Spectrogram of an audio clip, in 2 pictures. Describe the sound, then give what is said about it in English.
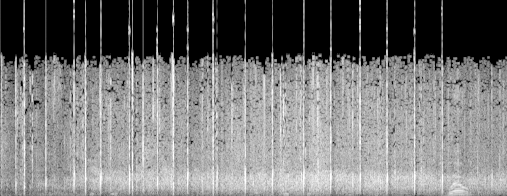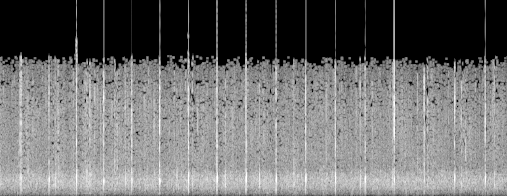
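Sustained audience applause at a formal evening address as honored guests are asked to stand. Dense, even clapping continues the whole way through, with sharp individual claps popping out and a brief voice cutting in midway. “please stand and let's give them all a hand.”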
